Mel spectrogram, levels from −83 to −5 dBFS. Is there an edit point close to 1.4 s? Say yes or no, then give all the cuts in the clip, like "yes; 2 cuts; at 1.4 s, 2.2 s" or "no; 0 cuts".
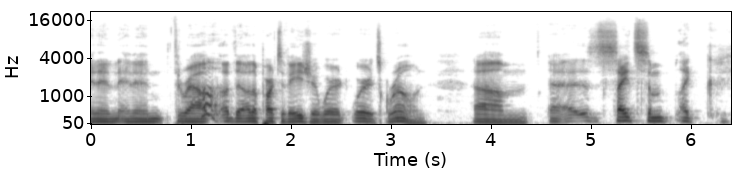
no; 1 cut; at 4.5 s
